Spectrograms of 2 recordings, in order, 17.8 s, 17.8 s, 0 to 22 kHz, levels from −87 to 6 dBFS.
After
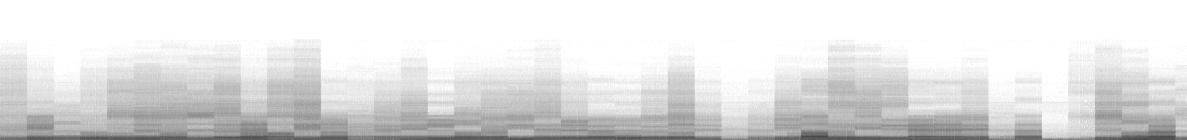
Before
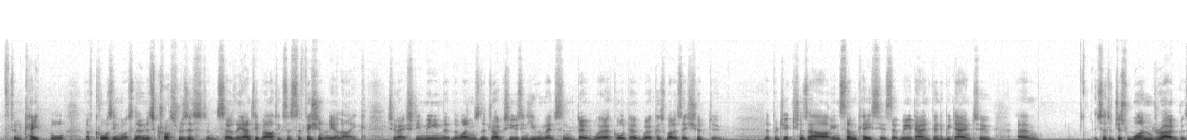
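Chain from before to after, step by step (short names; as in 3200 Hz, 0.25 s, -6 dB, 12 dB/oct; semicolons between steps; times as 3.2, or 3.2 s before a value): stepped spectrum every 0.4 s; hum 60 Hz, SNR 16 dB; pre-echo 0.216 s -21 dB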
